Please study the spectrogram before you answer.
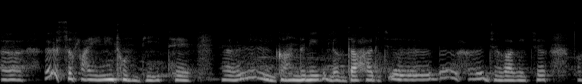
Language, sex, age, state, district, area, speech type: Dogri, female, 18-30, Jammu and Kashmir, Samba, rural, spontaneous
